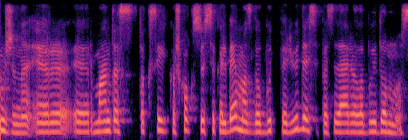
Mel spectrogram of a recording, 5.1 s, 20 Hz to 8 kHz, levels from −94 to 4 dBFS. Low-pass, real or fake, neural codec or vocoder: 7.2 kHz; real; none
